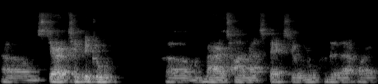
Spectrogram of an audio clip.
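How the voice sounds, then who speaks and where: This man talks at a moderate pace with an Australian accent, his voice somewhat breathy and his intonation monotone and flat. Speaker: bar owner and rum brand co-owner. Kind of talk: interview. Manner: halting, many fillers.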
